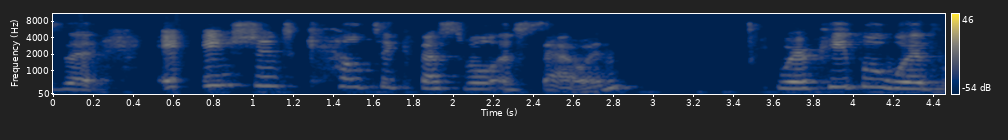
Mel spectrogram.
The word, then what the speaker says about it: Samhain: this is it's called it's spelled way differently than it's pronounced it's pronounced like samhain this is the ancient celtic festival of samhain where people would like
